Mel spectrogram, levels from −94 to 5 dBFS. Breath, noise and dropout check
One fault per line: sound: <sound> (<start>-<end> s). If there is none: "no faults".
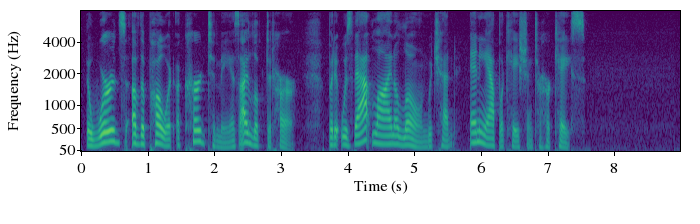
no faults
